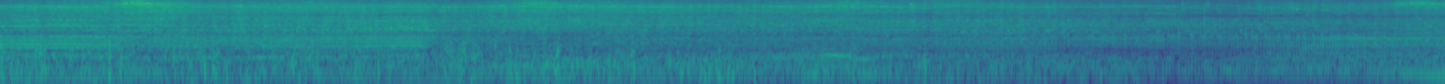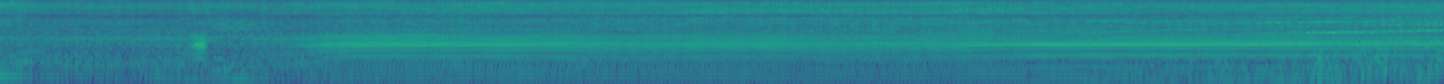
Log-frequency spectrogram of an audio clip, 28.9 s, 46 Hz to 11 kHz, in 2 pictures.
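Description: BT80 80cc two-stroke motorized-bicycle engine running under way. It runs quieter through the middle, gives a sharp click a little over halfway through, then revs up with a rising pitch and runs steadily at a higher, stronger note.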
